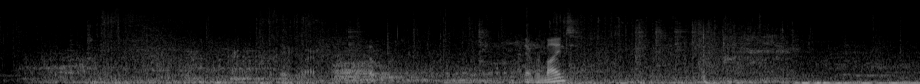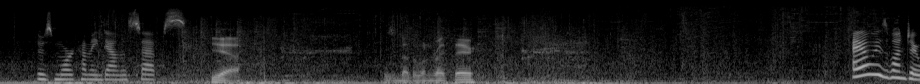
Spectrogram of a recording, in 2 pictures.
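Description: Energy weapons fire in short bursts.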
